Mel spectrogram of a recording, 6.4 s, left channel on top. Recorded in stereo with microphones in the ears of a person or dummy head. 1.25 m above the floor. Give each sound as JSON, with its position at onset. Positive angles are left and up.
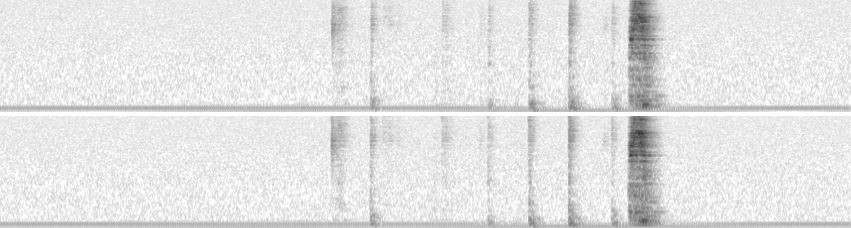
{"t": 2.5, "sound": "tape being pulled", "side_deg": -40, "distance_m": 1.4}
{"t": 4.7, "sound": "a guitar", "side_deg": -45, "distance_m": 2.5}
